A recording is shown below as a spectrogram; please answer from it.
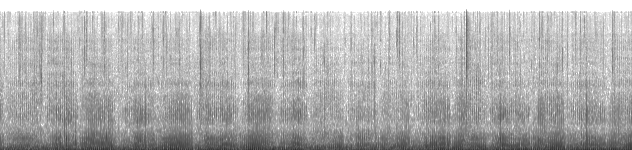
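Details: Purring house cat by a fire: a steady throaty rumble rising and falling about once a second with each breath, mixed with sharp popping and crackling of burning logs.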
